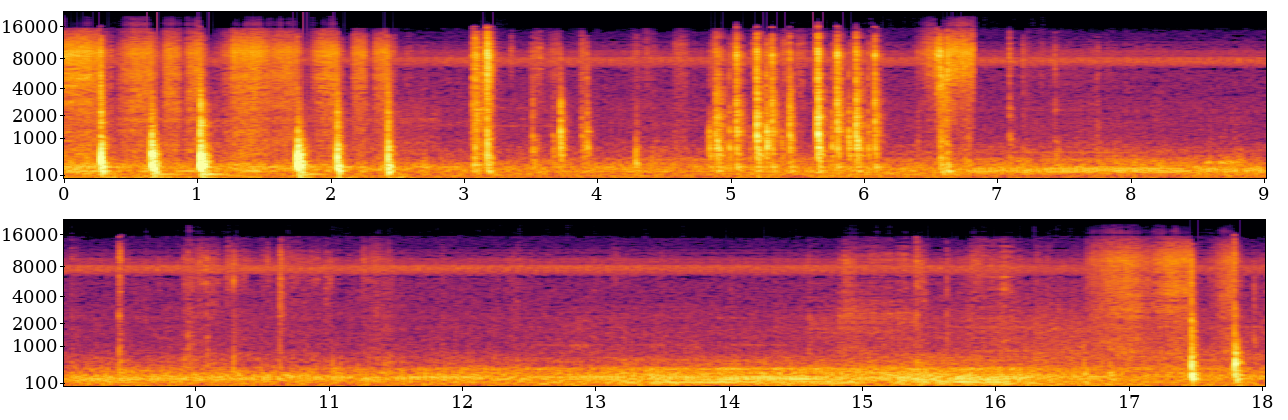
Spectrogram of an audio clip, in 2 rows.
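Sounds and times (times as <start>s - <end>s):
faint steady hum: 0.0s - 18.0s
hand tools tapping on wood: 3.5s - 6.2s
short hiss: 6.5s - 6.8s.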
